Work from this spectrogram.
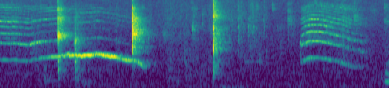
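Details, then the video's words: Baby kitten crying while placed in a clean box to be weighed during deworming of a mother cat and three kittens; a long drawn-out meow, sharp clicks and taps, then a second descending meow. "Too MANY Crying Baby Kittens!"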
